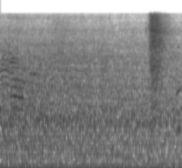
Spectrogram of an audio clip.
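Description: Fire engine driving slowly, heard from its roof as a steady low rumble from the engine and wind on the microphone. A few short high chirps sound near the start, and a brief hiss comes just before the end.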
